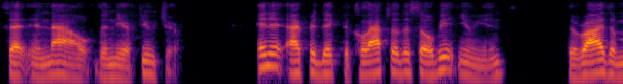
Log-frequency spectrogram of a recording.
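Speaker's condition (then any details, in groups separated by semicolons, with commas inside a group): No condition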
